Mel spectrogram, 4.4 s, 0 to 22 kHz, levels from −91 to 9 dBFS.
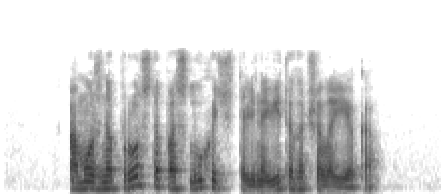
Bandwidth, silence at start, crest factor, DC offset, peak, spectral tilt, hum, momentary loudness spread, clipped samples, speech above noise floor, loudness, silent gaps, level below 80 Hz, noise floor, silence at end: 7.8 kHz; 0.7 s; 20 dB; under 0.1%; -2 dBFS; -7 dB/octave; none; 6 LU; under 0.1%; 57 dB; -20 LUFS; none; -58 dBFS; -77 dBFS; 0.65 s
